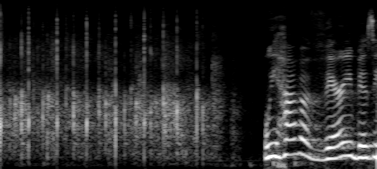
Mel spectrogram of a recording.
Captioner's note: applause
